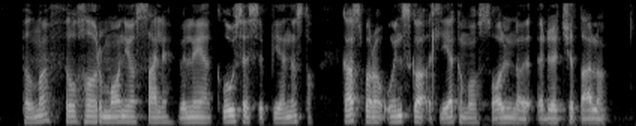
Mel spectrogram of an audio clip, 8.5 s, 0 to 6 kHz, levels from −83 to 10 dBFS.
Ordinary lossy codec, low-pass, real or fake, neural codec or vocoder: MP3, 48 kbps; 5.4 kHz; real; none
